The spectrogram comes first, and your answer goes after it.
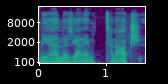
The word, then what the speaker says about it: Tenoch: itu Mama Tom bien there's a guy named tanache tenoch and that's how they pronounce it yeah so to know has been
